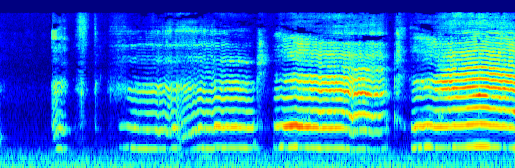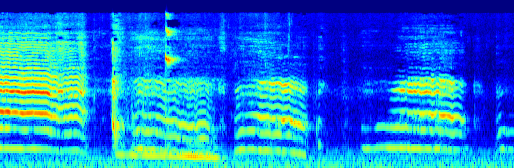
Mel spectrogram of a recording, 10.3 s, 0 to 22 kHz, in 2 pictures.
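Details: Loud, shrill, sustained crying in repeated bursts with brief pauses from a 13-hour-old newborn girl during her first hospital sponge bath, real not reborn; vigorous, healthy newborn cry.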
